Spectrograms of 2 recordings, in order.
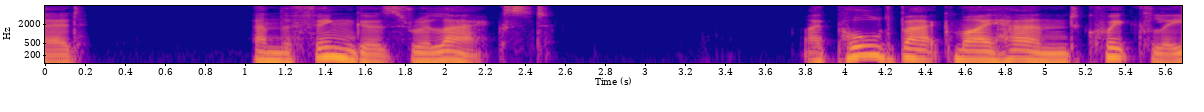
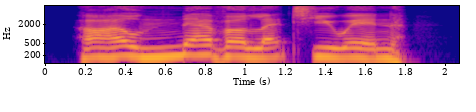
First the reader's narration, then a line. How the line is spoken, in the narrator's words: shouted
